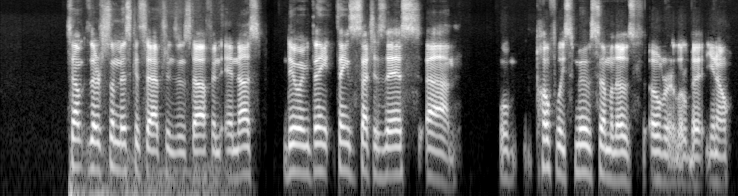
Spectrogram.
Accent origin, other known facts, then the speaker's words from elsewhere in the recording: Otis, Kansas, United States; moved away as an adult; also born or lived in West Texas; I grew up in Otis, which is a very small town about 25 miles to the west of the Bottoms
